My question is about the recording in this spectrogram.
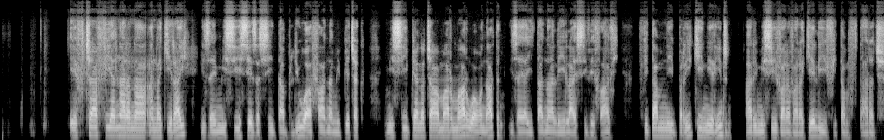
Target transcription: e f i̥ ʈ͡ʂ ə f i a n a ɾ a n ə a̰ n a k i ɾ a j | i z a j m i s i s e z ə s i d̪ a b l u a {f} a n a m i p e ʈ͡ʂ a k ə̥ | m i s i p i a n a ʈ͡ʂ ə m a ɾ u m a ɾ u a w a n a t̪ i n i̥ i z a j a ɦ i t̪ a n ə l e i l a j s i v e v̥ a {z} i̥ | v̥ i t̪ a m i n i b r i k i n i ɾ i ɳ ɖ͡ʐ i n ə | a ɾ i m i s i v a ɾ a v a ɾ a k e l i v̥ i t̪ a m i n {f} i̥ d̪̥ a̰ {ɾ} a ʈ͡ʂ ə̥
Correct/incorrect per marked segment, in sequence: correct, incorrect: v, correct, correct

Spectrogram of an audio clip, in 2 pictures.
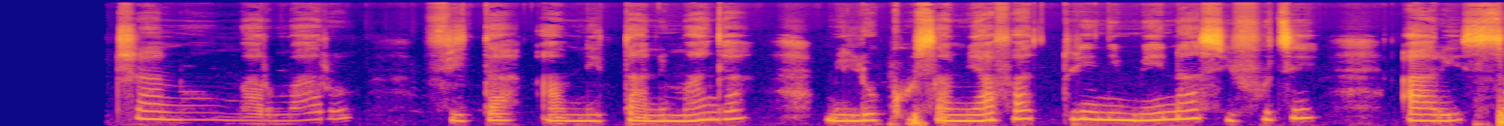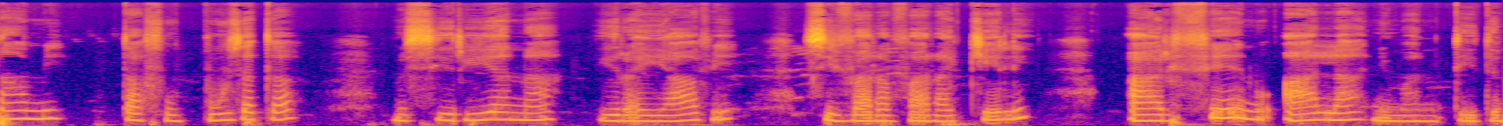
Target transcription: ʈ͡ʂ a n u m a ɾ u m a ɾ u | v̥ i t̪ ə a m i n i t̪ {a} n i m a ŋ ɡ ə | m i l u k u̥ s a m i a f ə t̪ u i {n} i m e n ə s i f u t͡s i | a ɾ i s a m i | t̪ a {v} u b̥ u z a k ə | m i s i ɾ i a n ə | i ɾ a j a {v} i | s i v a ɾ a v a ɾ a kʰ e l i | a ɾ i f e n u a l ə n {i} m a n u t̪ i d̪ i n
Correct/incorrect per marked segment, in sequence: correct, correct, incorrect: f, correct, correct

